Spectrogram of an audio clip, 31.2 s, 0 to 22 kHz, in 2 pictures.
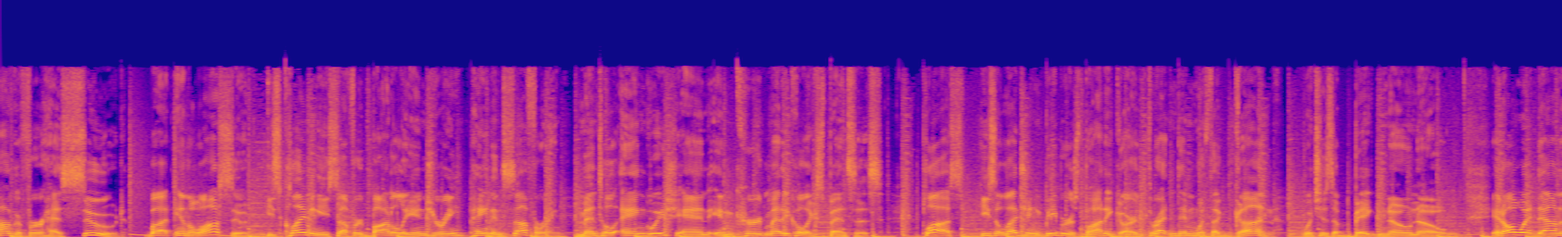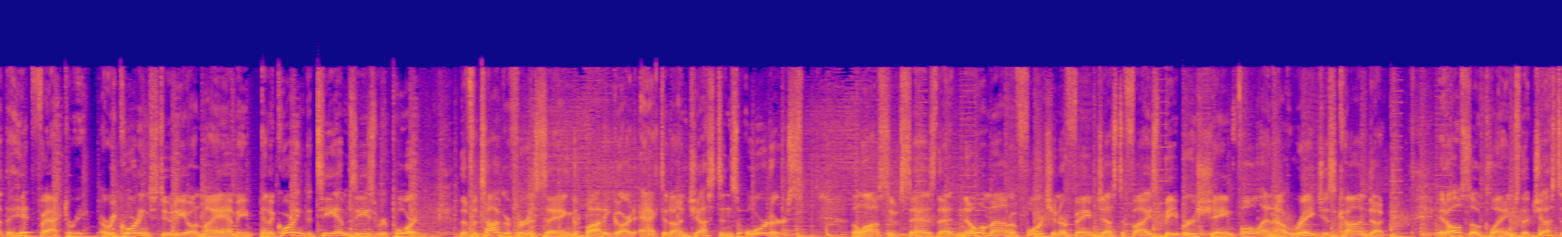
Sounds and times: Music: 0.0 - 31.2
Speech: 0.0 - 31.2.

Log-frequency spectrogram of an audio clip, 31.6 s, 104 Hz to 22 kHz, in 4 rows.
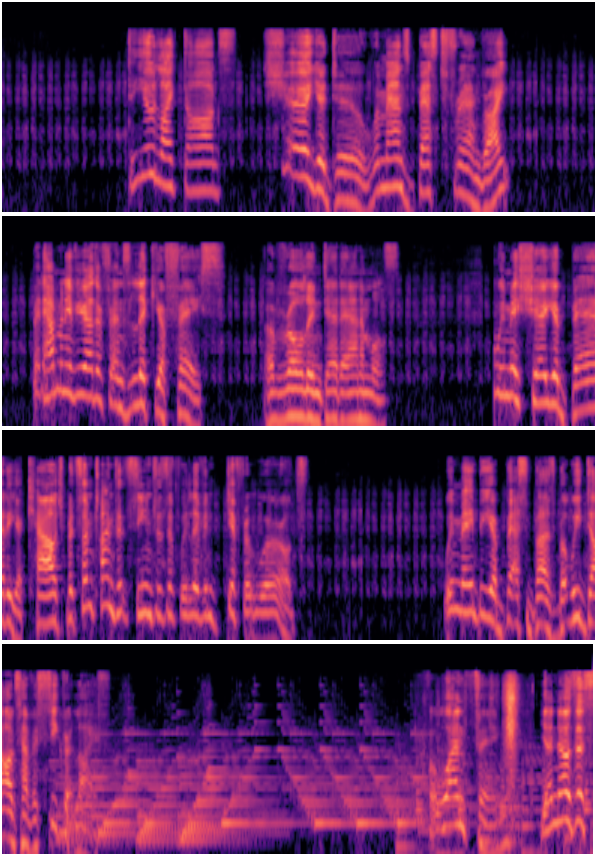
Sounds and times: Speech: 1.7 - 6.8, 8.4 - 10.8, 11.4 - 13.2, 14.5 - 19.9, 21.8 - 25.2, 29.5 - 31.6
Music: 24.4 - 31.6.

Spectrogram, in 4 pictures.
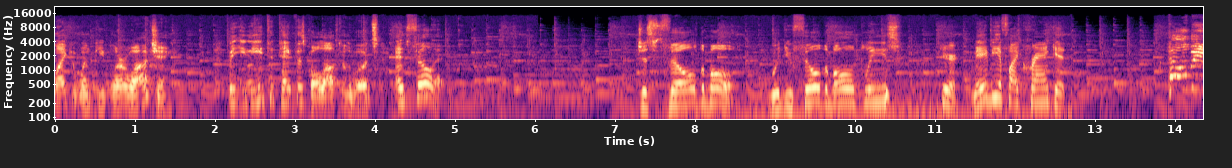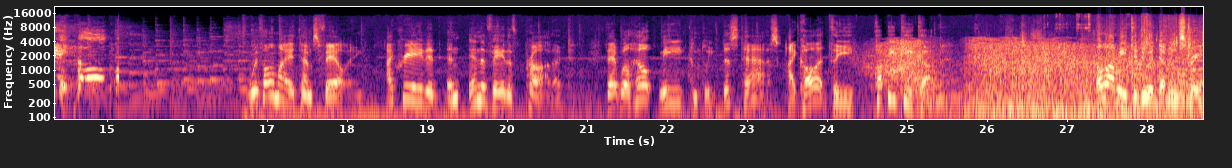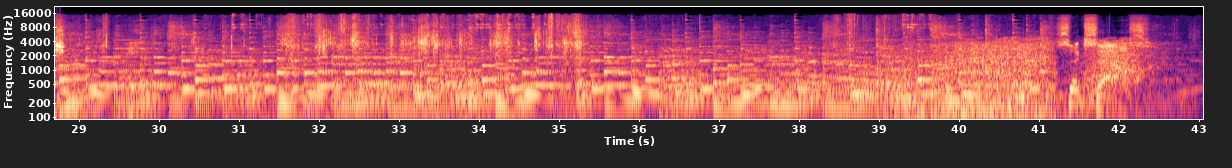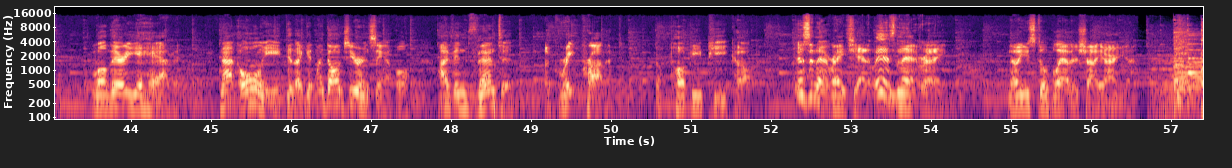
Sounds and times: Speech: 0.0 - 1.5, 2.2 - 4.9, 7.3 - 12.7, 13.9 - 15.2, 16.7 - 25.5, 27.4 - 28.9, 41.2 - 42.1, 43.5 - 50.1, 50.8 - 54.2, 55.0 - 56.6
Music: 0.0 - 57.4.

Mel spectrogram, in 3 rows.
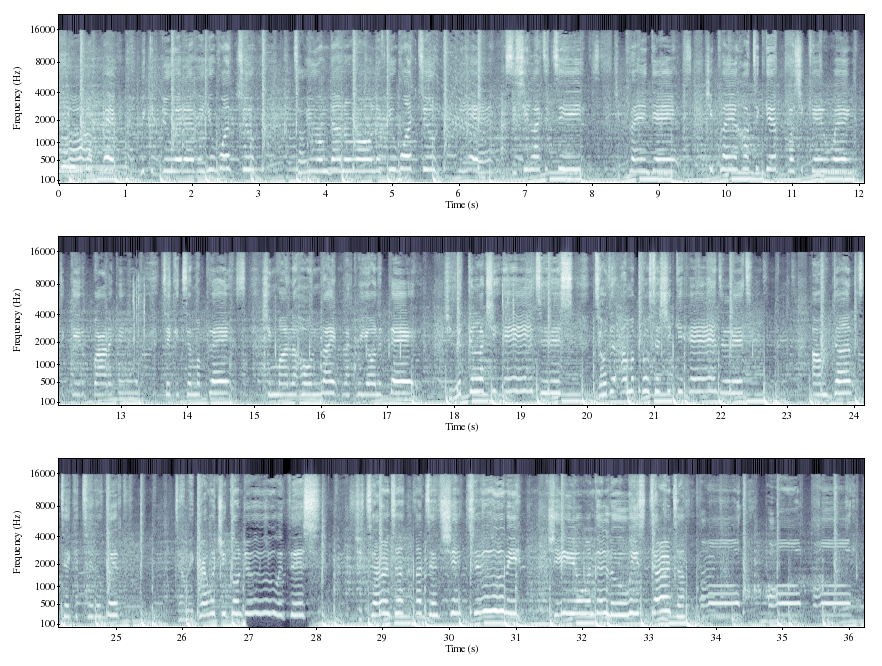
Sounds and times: Rhythm and blues: 0.0 - 27.1, 27.8 - 36.2.

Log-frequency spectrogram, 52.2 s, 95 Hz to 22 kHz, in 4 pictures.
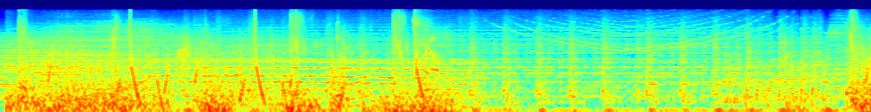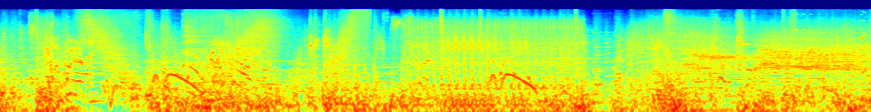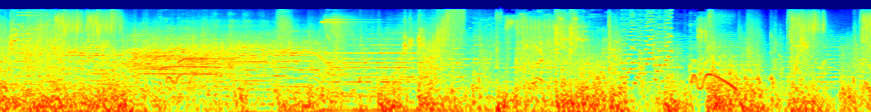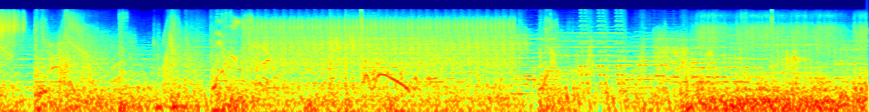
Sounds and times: Smash, crash: 12.7 - 28.4, 32.3 - 47.7.

